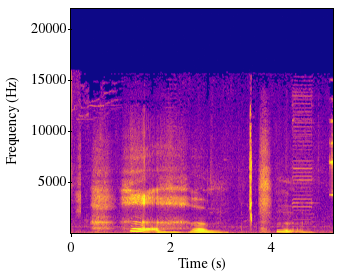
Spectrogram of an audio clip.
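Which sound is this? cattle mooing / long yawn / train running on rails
long yawn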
